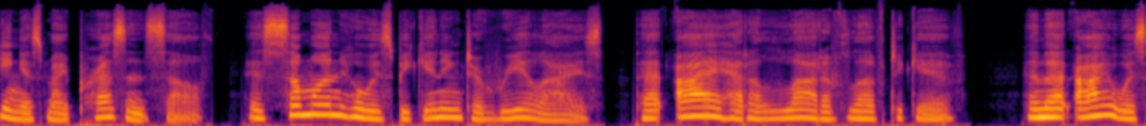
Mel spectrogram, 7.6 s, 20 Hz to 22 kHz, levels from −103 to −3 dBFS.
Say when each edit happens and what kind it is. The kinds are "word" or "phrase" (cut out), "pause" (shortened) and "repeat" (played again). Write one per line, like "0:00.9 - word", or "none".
0:01.5 - pause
